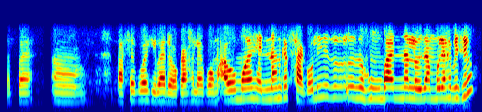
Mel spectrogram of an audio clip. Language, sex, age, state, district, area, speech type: Assamese, female, 30-45, Assam, Sivasagar, rural, conversation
